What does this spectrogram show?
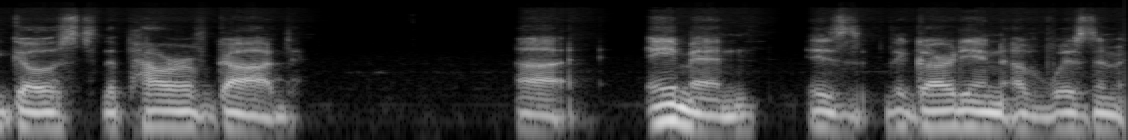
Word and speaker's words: Amun: A-M-U-N, or Amen, that's how you say it.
